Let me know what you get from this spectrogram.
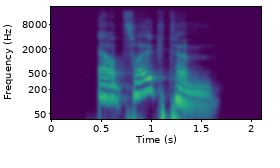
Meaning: strong dative masculine/neuter singular of erzeugt
- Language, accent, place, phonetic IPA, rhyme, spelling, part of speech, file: German, Germany, Berlin, [ɛɐ̯ˈt͡sɔɪ̯ktəm], -ɔɪ̯ktəm, erzeugtem, adjective, De-erzeugtem.ogg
